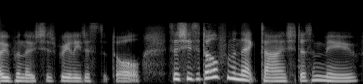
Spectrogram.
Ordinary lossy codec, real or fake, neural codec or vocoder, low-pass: AAC, 48 kbps; fake; codec, 16 kHz, 0.3 kbps, FocalCodec; 7.2 kHz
